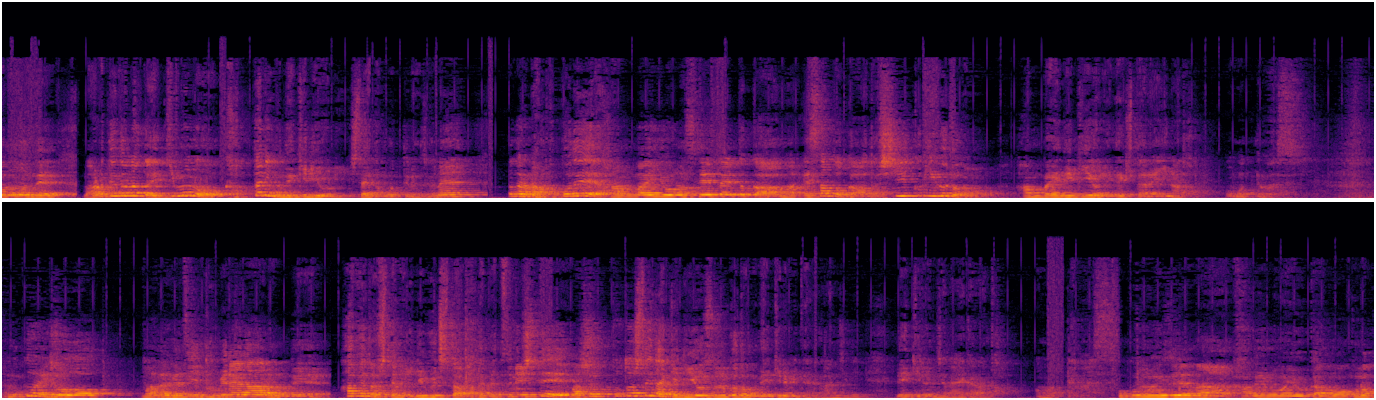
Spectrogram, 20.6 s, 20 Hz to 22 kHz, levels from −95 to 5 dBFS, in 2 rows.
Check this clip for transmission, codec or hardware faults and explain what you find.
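There's one fault, and it runs the whole way through: Wi-Fi interference. Underneath the audio you get a steady ticking at just under ten per second, sitting well down in the mix, about 35 dB below the signal. That spacing matches a Wi-Fi beacon every 102.4 ms. A radio sitting close to the audio circuitry gets rectified by it, so each beacon burst turns into a small audible click.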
